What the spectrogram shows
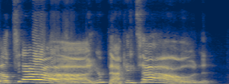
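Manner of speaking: very loud, very high, booming holler with town drawn out. A character walks toward the listener and yells a greeting, yelling. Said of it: "He yells, maybe a little bit louder".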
